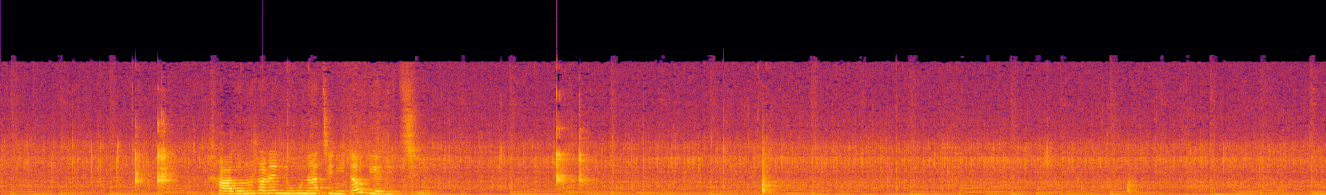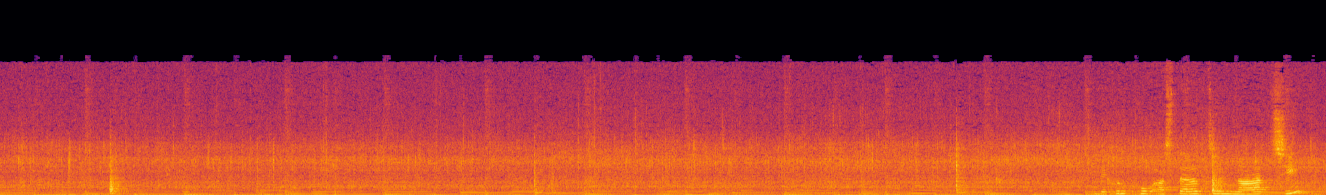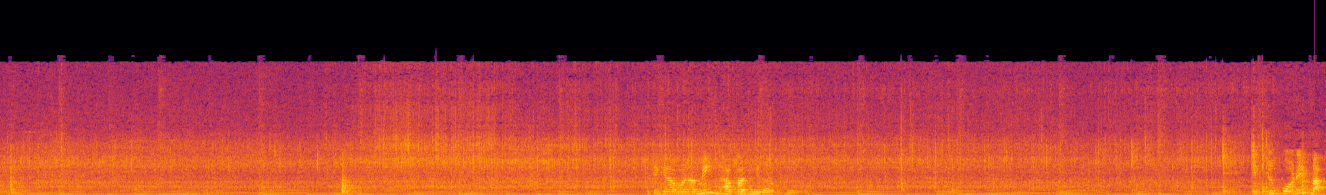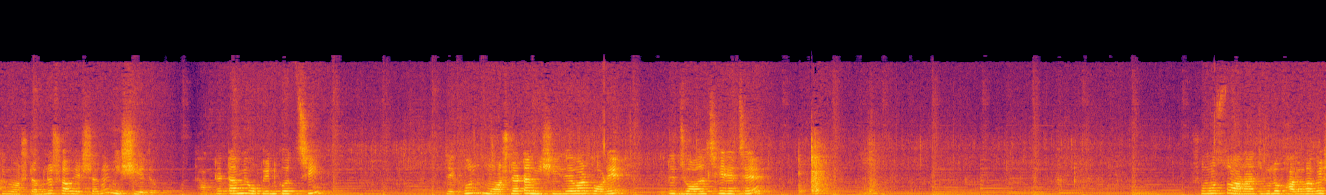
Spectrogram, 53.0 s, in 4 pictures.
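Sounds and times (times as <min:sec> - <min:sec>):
background music of held notes: 0:00.0 - 0:53.0
vegetables sizzling in a pan: 0:00.0 - 0:53.0
wooden spatula stirring: 0:04.5 - 0:39.7, 0:47.7 - 0:53.0.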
